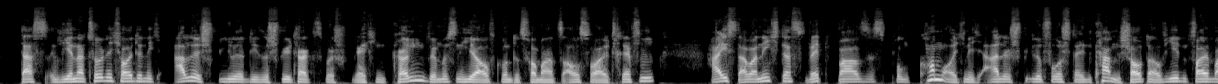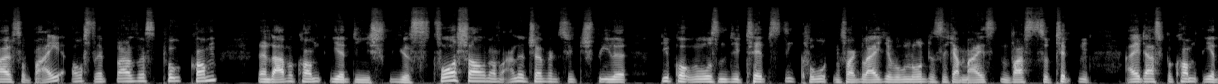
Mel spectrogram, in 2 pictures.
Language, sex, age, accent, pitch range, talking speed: German, male, 50-69, German, 105-130 Hz, 165 wpm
